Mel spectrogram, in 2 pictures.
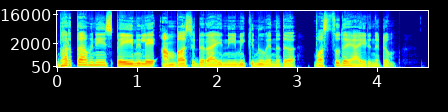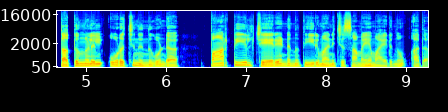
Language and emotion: Malayalam, neutral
